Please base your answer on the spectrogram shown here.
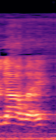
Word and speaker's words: Yahweh: Now, it says YHWH, which is pronounced Yahweh, it says Jehovah.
